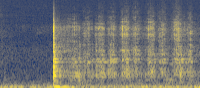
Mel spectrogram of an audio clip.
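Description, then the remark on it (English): A hard knock, then a hammer scraped back and forth across wood like a saw in quick, rhythmic rasping strokes, with no voices. “You can try to saw all day.”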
